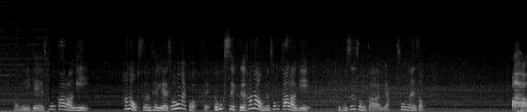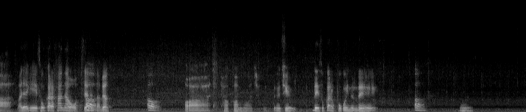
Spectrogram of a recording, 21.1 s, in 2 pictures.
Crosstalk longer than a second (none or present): none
